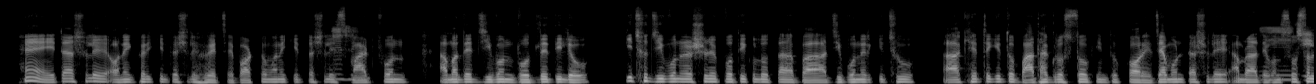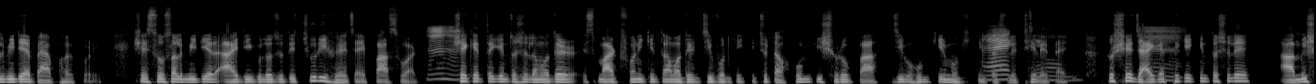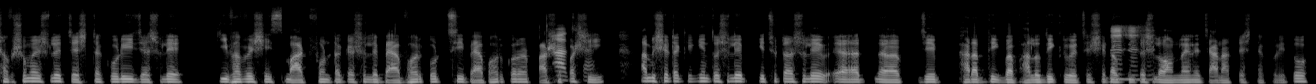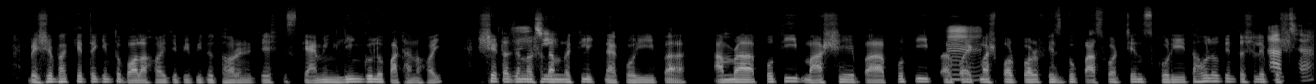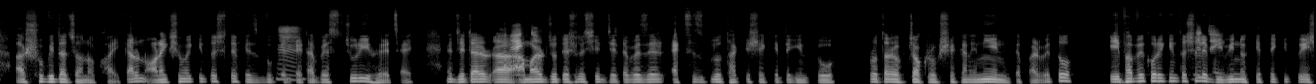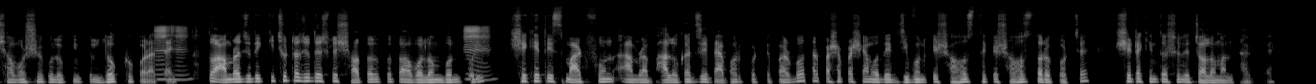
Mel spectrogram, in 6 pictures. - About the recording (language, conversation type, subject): Bengali, podcast, তোমার ফোন জীবনকে কীভাবে বদলে দিয়েছে বলো তো?
- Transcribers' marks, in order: in English: "স্কামিং লিং"; "লিঙ্ক" said as "লিং"; in English: "ডেটাবেস"; in English: "ডেটাবেস"; in English: "access"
